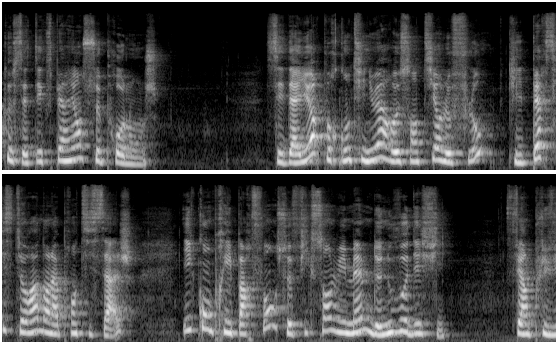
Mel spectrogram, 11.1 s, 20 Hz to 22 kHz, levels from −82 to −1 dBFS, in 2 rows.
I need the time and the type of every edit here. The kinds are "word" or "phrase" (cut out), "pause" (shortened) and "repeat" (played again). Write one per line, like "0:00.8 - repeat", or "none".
none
